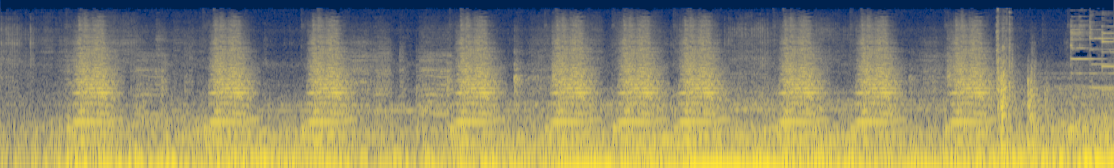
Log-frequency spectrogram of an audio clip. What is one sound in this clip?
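Metal rings grind and whir as they turn one after another.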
